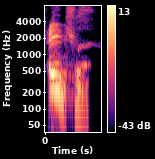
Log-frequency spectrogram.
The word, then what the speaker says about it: Ahrefs: Ahrefs.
